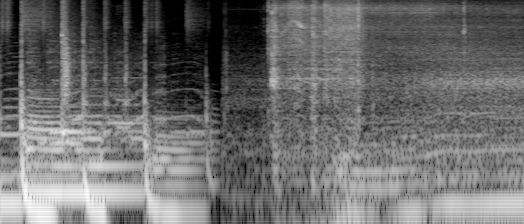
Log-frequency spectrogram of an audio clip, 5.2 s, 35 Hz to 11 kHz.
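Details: 2007 Chevy Aveo start: it cranks and catches, idles high, then idles rough and uneven. Scan codes P2106, P2110, P2135, P0172, P2188, P0106 and P161B were stored.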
